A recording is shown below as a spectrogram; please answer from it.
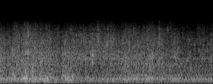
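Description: Dinghy outboard motor running steadily under way, with water noise and wind on the microphone.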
